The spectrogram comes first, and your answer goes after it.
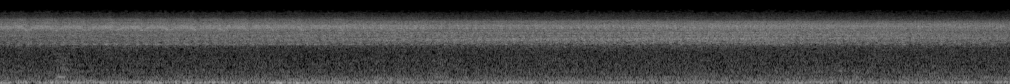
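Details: Autumn cicadas singing in trees: a continuous dense shrill buzz, unchanging in pitch and loudness, over a soft low background rumble.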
